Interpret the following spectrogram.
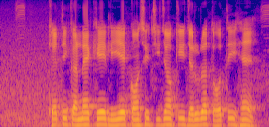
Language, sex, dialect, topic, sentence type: Hindi, male, Marwari Dhudhari, agriculture, question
